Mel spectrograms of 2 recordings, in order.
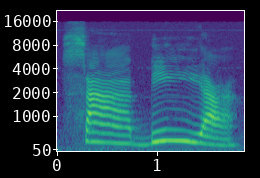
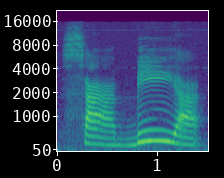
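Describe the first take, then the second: First: The i and a fall in separate syllables. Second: The i and a fall in separate syllables.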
